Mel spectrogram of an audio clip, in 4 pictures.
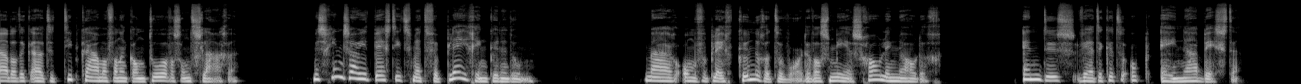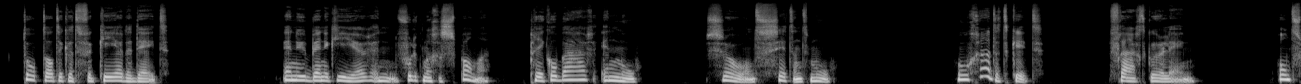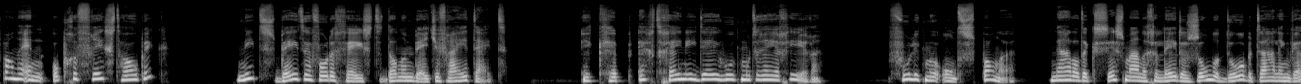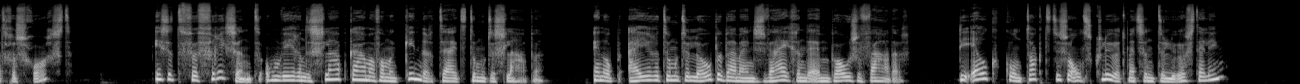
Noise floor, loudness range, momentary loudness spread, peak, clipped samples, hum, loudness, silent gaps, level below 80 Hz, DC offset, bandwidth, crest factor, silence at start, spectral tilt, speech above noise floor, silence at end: -78 dBFS; 4 LU; 9 LU; -2 dBFS; under 0.1%; none; -18 LUFS; none; -56 dBFS; under 0.1%; 18.5 kHz; 16 dB; 0 s; -6 dB/octave; 61 dB; 0.75 s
